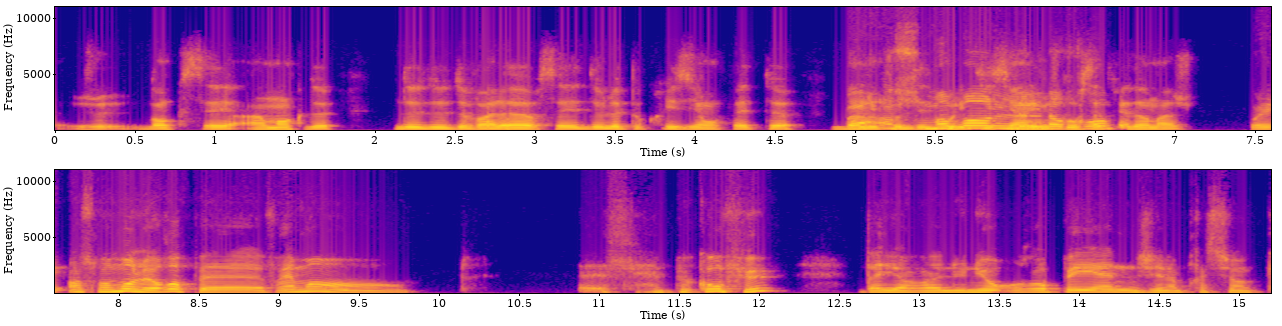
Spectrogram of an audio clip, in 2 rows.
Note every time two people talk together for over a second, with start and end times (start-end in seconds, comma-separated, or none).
5.0-6.7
